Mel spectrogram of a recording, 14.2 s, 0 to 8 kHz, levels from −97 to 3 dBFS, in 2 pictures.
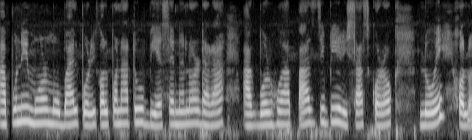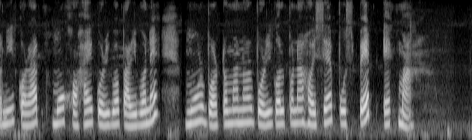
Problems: none marked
